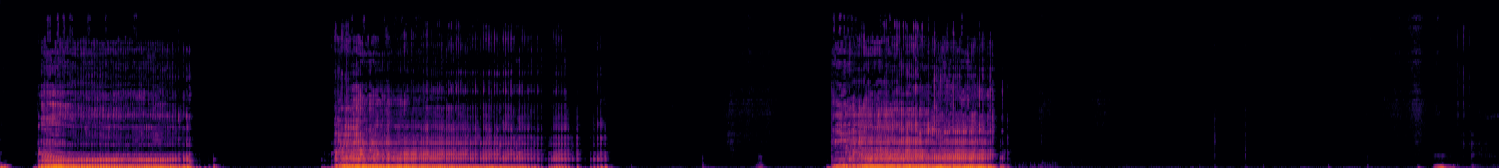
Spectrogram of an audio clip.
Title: comp of my loudest burps recently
